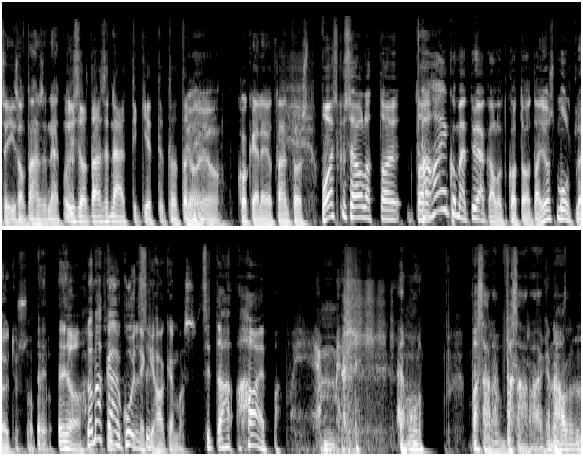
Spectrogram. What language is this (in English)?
Finnish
